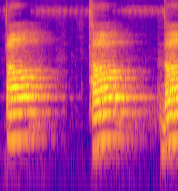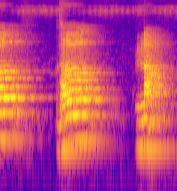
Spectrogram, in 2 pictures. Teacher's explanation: इसी प्रकार हिंदी वर्णमाला का त वर्ग अर्थात ता, थ, द, ध, न, ये दंत कहलाते हैं क्योंकि इनका उच्चारण स्थान ऊपरी दंत, ऊपर के दांतों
